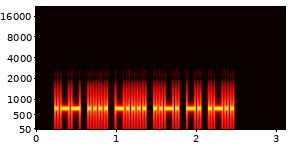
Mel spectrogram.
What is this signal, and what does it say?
Morse code, heard as a keyed tone, about 34 wpm, 700 Hz. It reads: WH6FNL
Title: USA Call Signs 35wpm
